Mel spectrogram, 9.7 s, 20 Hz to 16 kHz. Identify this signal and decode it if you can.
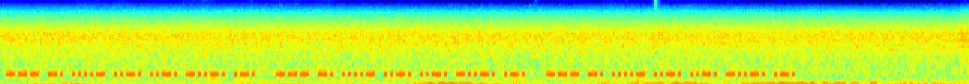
Morse code, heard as a keyed tone, machine-sent, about 40 wpm, 460 Hz, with radio hiss, a squelch burst at the end and the noise inside a bus. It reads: ON4FF/R ON4FF/R ON4FF/R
